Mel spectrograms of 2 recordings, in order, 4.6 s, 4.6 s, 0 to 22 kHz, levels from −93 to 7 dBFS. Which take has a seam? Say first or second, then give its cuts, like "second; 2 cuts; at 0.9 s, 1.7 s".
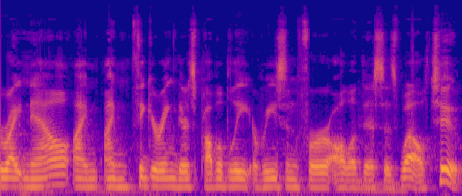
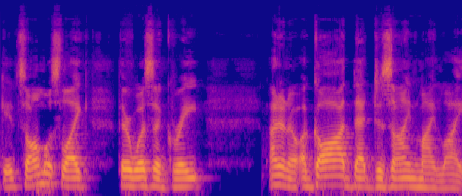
second; 1 cut; at 2.6 s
